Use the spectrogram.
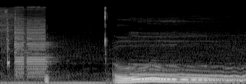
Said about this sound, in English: That was too late. That was an abrupt buzzer.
